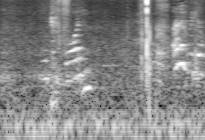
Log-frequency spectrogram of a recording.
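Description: Faint baby vocalizing in a few short rising sounds, with one sharp tap about one and a half seconds in.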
